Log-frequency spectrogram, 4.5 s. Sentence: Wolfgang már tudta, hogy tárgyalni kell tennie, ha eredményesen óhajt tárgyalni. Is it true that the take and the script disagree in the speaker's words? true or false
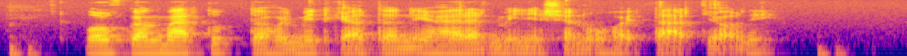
true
